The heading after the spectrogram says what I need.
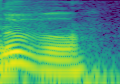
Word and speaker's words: Louisville: You're supposed to Louisville. like say it in 2 syllables, like Louisville.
